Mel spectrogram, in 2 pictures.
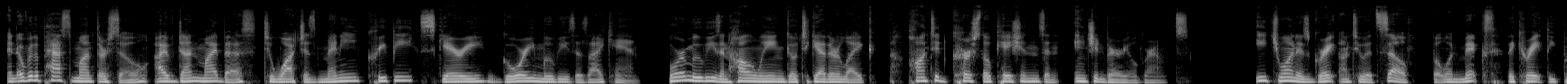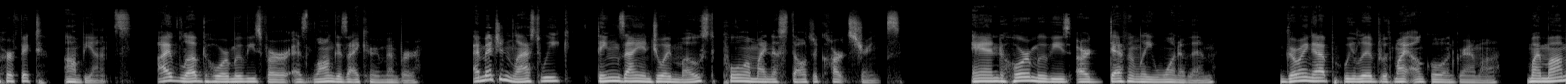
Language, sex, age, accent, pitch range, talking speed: English, male, 30-49, American, 110-140 Hz, 180 wpm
